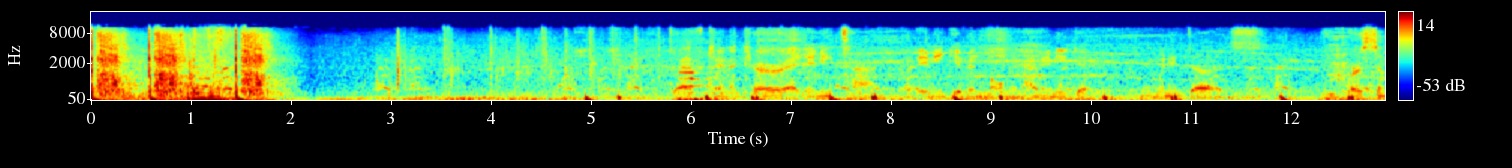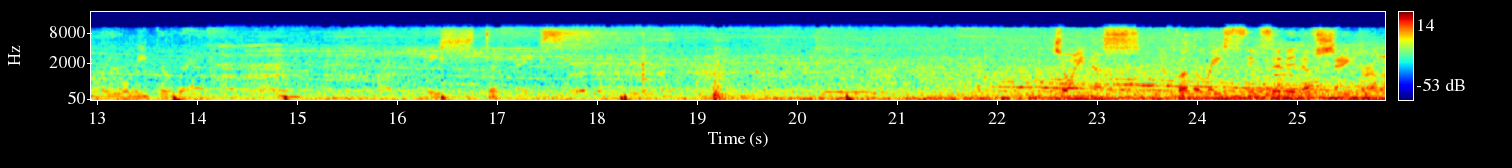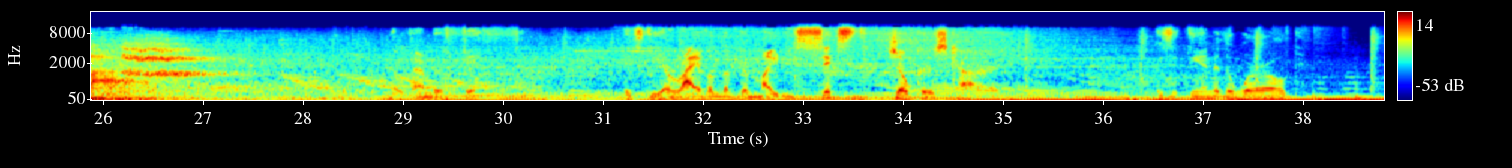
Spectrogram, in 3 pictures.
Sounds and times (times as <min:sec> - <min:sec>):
Speech: 0:05.8 - 0:11.7, 0:12.3 - 0:14.1, 0:16.3 - 0:18.0, 0:22.5 - 0:26.4, 0:28.8 - 0:29.9, 0:31.2 - 0:35.1, 0:36.6 - 0:38.1
Music: 0:26.8 - 0:38.8.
